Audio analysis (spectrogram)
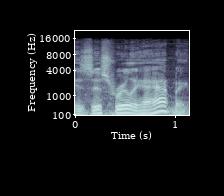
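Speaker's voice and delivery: plain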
